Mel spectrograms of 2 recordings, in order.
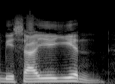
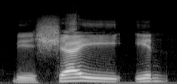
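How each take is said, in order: First: The second word begins with an s sound. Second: The second word begins with an sh sound. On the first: The speaker calls it wrong. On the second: The speaker calls it right.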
